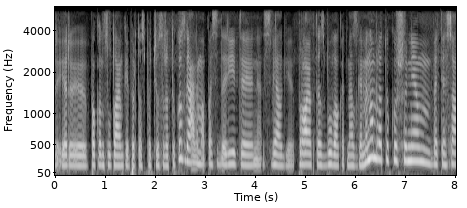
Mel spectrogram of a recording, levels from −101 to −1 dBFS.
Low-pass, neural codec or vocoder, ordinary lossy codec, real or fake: 5.4 kHz; none; AAC, 32 kbps; real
